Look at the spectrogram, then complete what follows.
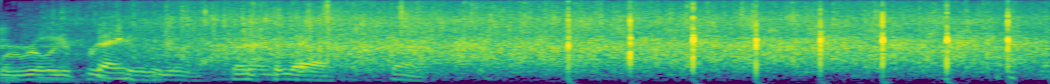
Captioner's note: crowd applauds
